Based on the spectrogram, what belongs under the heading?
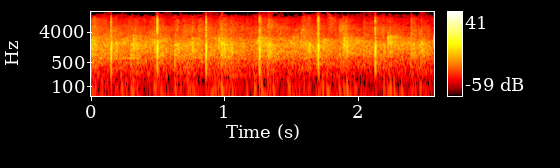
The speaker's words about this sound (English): So please give her one more round of applause, because I could not do it without her.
